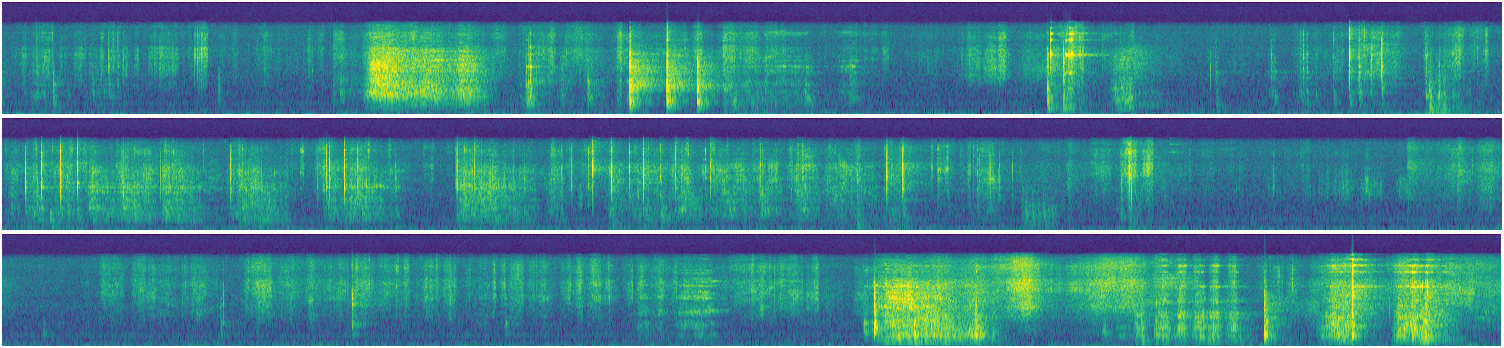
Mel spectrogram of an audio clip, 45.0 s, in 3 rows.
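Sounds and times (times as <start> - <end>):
metal-on-metal scraping: 41.1 - 44.8.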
